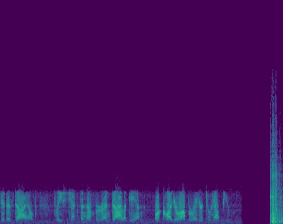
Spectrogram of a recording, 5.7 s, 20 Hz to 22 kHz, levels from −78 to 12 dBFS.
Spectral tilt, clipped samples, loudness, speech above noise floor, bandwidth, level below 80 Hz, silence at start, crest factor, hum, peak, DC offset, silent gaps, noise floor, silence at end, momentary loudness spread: -3 dB/octave; under 0.1%; -25 LUFS; over 63 dB; 15 kHz; -66 dBFS; 0 s; 24 dB; none; -2 dBFS; under 0.1%; 4.86-5.37 s; under -90 dBFS; 0 s; 14 LU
